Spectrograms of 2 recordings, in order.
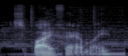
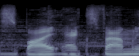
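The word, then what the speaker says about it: SPY×FAMILY: But like the X in this regards, when it comes to a Japanese title, it represents like an ampersand that you don't pronounce.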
